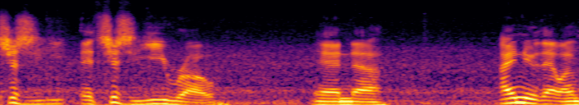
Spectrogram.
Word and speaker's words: gyro: That Greek sandwich that people mispronounce. That's lamb meat. Gyro.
